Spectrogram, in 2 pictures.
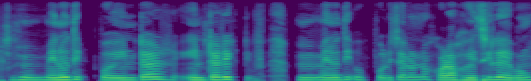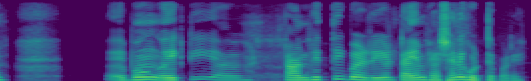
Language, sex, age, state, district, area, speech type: Bengali, female, 30-45, West Bengal, Paschim Bardhaman, urban, spontaneous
